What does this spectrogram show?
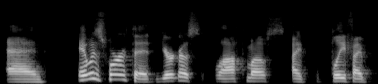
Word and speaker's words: Yorgos Lanthimos: Yorgos Lanthimos, I believe I pronounced his name correctly.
